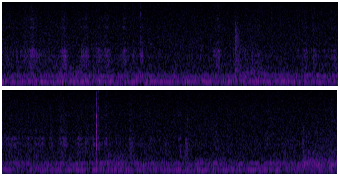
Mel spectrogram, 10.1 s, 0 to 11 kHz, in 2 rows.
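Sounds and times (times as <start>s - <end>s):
faint scratching: 0.0s - 8.0s
low steady hum: 0.0s - 10.0s.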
